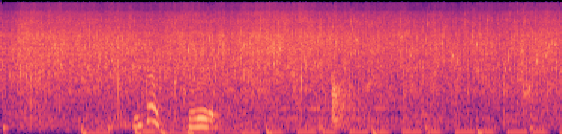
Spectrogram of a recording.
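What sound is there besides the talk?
chicken wings frying in oil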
